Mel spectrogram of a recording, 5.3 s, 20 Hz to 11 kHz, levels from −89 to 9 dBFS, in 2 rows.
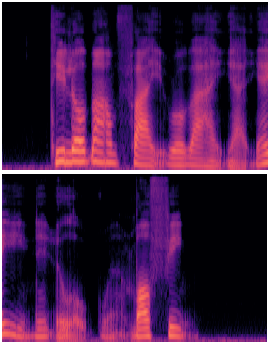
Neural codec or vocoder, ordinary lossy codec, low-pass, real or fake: autoencoder, 22.05 kHz, a latent of 192 numbers a frame, VITS, trained on many speakers; none; 9.9 kHz; fake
